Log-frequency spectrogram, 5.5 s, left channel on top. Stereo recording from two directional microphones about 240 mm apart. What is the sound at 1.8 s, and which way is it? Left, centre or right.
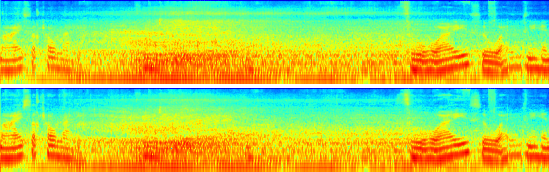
Vehicle, left.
